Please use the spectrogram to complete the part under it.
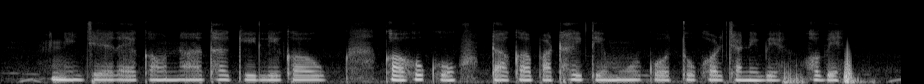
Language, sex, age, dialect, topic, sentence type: Bengali, female, 18-24, Rajbangshi, banking, question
